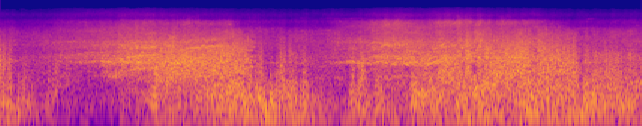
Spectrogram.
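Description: KTM Freeride E-SX electric dirt bike ridden round a dirt track: heavy wind buffeting on the bike-mounted camera and knobby-tyre and dirt noise, with the electric motor's whine under it and a brief lull about a second in.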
